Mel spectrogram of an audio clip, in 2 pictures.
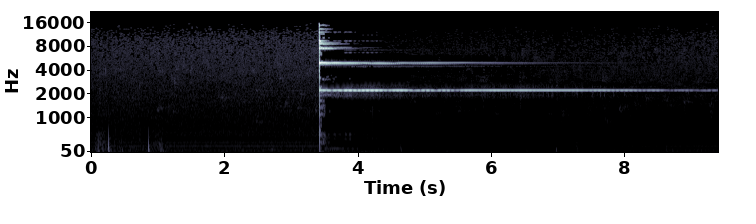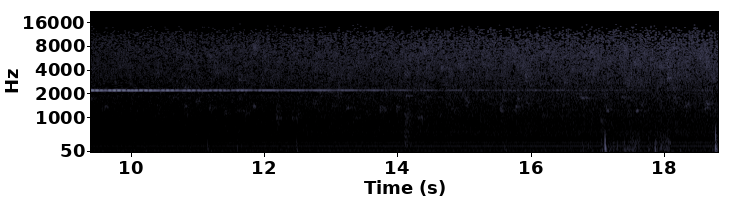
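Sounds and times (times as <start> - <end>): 
meditation gong struck during a group meditation session: 3.4 - 16.6.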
